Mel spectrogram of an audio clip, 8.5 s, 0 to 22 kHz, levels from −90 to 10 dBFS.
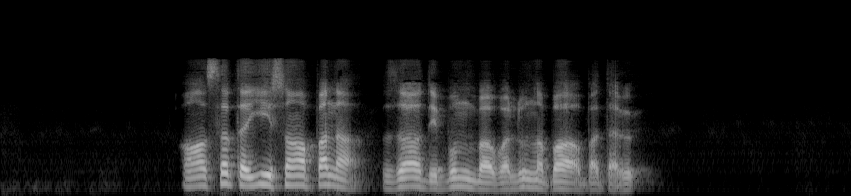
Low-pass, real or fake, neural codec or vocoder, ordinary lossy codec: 7.2 kHz; fake; codec, 16 kHz, 0.7 kbps, FocalCodec; MP3, 48 kbps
